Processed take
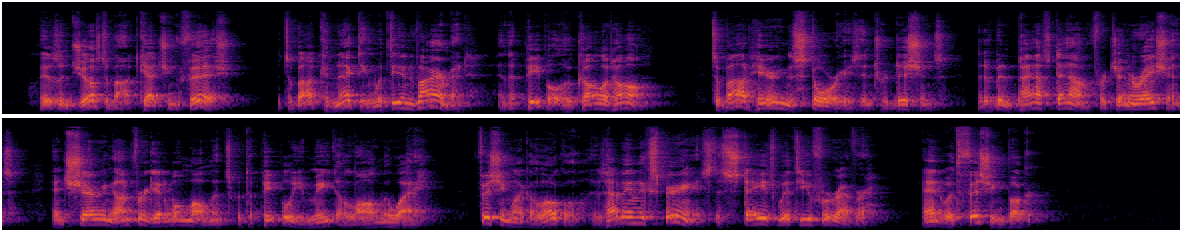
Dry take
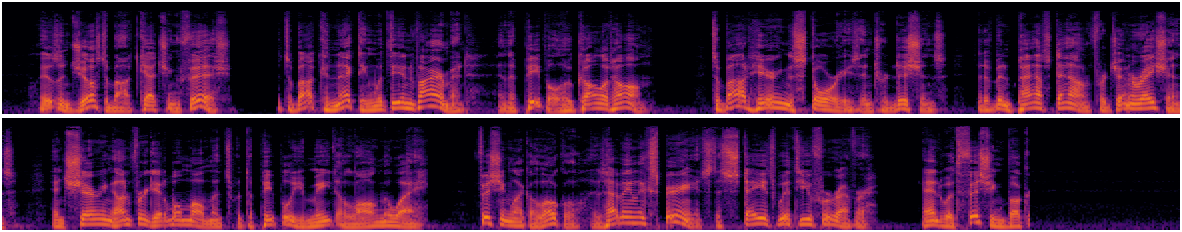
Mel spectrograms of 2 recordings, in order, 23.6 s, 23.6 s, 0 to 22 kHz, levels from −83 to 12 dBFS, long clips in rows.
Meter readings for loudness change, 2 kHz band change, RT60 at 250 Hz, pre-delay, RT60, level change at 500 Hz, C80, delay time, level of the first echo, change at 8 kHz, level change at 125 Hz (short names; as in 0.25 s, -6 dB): -4.0 dB, -2.5 dB, 0.65 s, 19 ms, 0.55 s, -2.5 dB, 17.5 dB, none, none, -2.5 dB, -27.0 dB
